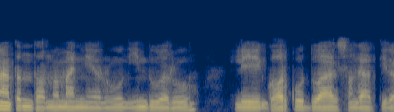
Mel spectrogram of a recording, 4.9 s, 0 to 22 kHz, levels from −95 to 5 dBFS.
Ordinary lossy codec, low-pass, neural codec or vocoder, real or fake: AAC, 24 kbps; 5.4 kHz; none; real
